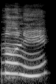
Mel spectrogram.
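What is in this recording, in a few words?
story, Japanese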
